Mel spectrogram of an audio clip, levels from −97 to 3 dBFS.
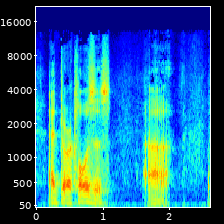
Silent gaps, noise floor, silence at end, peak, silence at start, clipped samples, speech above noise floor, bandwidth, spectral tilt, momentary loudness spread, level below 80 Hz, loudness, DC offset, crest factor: none; -48 dBFS; 0 s; -4 dBFS; 0.2 s; under 0.1%; 26 dB; 13 kHz; -3.5 dB/octave; 11 LU; -50 dBFS; -22 LUFS; under 0.1%; 20 dB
